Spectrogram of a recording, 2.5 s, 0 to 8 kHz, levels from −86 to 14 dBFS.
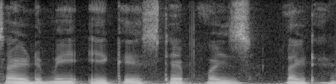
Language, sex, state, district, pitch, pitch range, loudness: Hindi, male, Uttar Pradesh, Jalaun, 130 Hz, 125-135 Hz, -17 LUFS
